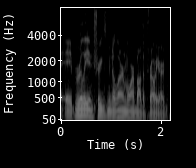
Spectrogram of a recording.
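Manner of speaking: ordinary talk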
